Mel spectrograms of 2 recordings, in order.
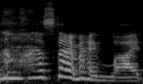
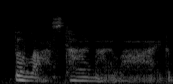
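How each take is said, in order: First: It is spoken louder and clearer. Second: It is spoken quietly and low. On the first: The speaker calls it right. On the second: The speaker calls it wrong.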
